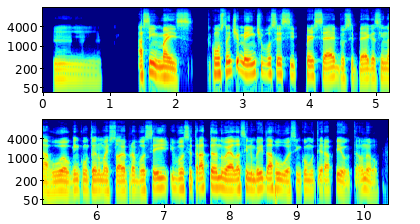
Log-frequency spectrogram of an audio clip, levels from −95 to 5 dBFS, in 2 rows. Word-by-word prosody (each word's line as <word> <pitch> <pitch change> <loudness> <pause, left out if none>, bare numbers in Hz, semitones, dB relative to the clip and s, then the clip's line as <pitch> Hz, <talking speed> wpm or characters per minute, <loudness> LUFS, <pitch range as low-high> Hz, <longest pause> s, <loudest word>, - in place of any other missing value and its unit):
Hum. 90 -3 -11 0.6
Assim, 135 +5 +4
mas 110 -5 +2 0.3
constantemente 145 0 +3
você 140 -1 -1
se 135 -1 -4 0.2
percebe 110 -3 +1
ou - - -5
se 95 - -7
pega 95 +3 0
assim 100 +1 -4
na 95 -2 0
rua, 95 +4 0
alguém 100 +4 -2
contando 105 0 -1
uma 100 -1 -1
história 95 0 0
pra - - -3
você 105 +5 -1
e - - -7
você 115 0 -3
tratando 120 0 +2
ela 105 +1 +6
assim, 115 - -4
no 110 - 0
meio 110 +3 +1
da 115 -1 +3
rua, 110 -4 0
assim, 100 +2 -8
como 100 0 -4
terapeuta? 100 -4 -4
Ou 105 - -4
não? 105 -7 -4
105 Hz, 190 wpm, -23 LUFS, 95-120 Hz, 0.6 s, ela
